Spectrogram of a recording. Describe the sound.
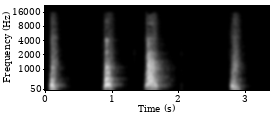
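A person imitates a sleepy, relaxed dog with four short, soft bark-like sounds, spaced unevenly with pauses between, sounding drowsy rather than alert, moderately loud.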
